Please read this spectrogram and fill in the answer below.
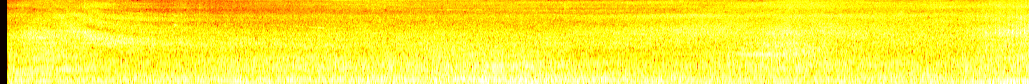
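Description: City street traffic: a motor scooter goes past close by near the start, then other vehicles pass over a steady hum of traffic.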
